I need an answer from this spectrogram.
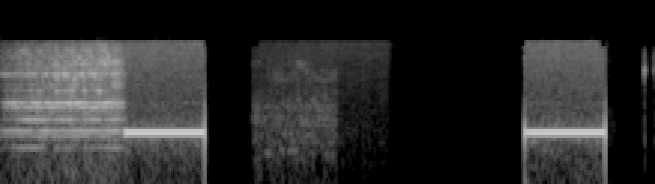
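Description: Telephone line tones play while a call is transferred: two steady, mid-pitched beeps, each under a second long, separated by a long silence, after a brief muffled, noisy sound at the start.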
